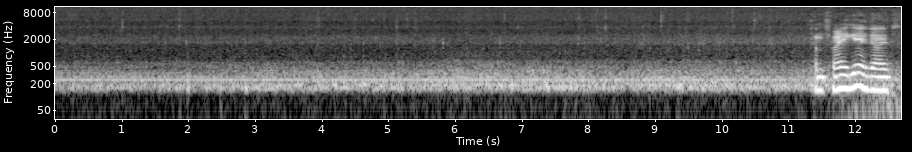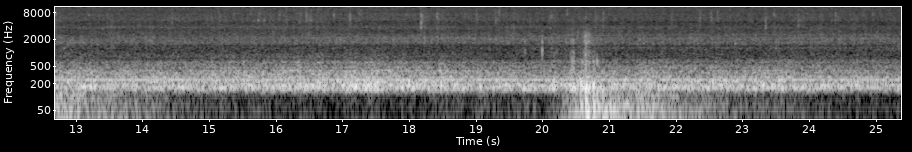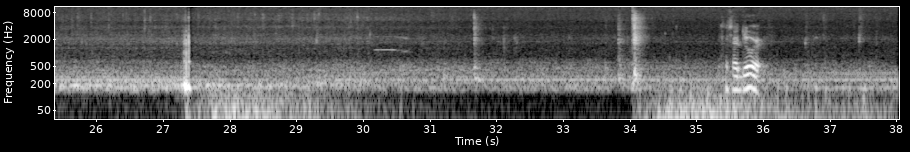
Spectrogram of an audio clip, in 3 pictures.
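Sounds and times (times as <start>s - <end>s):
steady rain: 0.0s - 38.0s
low hum: 12.0s - 15.5s, 19.8s - 24.5s, 27.3s - 31.2s, 34.2s - 38.0s.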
